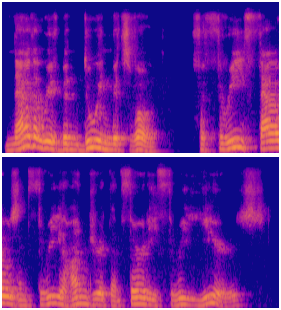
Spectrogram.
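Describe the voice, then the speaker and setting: A man's voice: on the high side, slow pace, echoey room, low-quality recording. An older man, a rabbi, teaching over a video call and telling stories, acting out the people he quotes. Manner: animated storyteller acting out quoted voices.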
